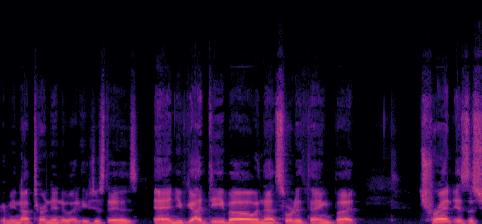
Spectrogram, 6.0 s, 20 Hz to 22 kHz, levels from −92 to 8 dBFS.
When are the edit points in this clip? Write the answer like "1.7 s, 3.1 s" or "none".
1.8 s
